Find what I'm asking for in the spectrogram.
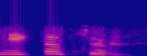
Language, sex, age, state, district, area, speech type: Kashmiri, female, 45-60, Jammu and Kashmir, Srinagar, rural, conversation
